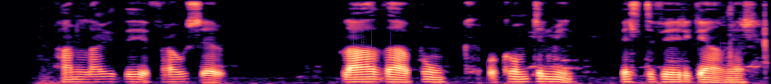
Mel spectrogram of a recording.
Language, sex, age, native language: Icelandic, male, 30-39, Icelandic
